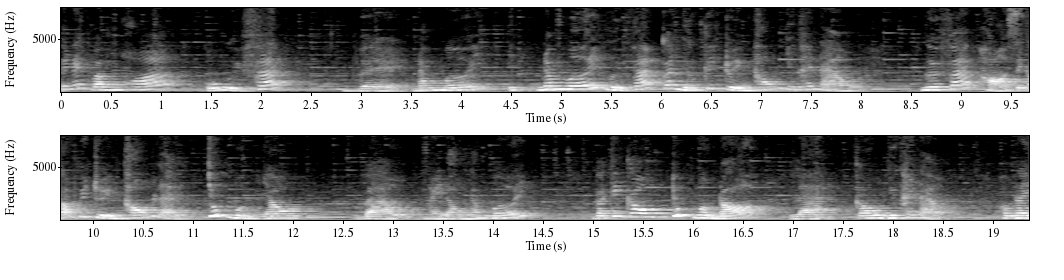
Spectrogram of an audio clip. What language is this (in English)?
Vietnamese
